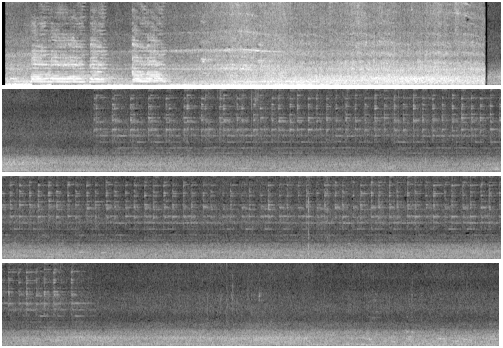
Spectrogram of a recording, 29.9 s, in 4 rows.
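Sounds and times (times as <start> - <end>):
passing train rush: 0.0 - 29.9
locomotive horn blasts: 0.1 - 4.4.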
